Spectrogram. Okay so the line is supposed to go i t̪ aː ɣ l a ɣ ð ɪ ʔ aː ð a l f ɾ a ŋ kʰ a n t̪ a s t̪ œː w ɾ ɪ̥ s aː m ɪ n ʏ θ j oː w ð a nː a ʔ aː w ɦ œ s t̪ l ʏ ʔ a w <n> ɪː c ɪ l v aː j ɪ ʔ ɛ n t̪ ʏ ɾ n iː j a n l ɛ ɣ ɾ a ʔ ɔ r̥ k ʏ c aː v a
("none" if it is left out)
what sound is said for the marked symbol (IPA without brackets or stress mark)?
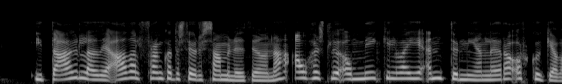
m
